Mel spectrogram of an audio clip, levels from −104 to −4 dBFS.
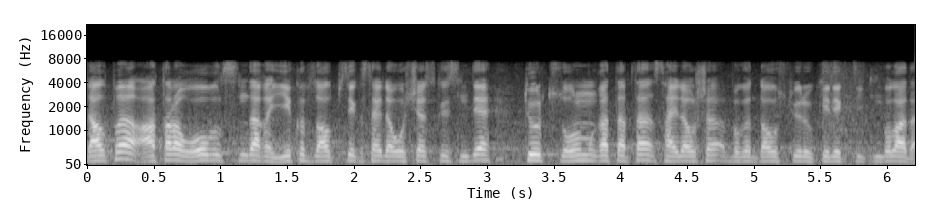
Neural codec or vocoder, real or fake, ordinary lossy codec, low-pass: none; real; none; 7.2 kHz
